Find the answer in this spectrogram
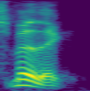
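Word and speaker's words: Smithwick's: Now, if you want to get fancy, there's another great Irish beer called Smittik. Now, smittic, I know how it's spelled and it's pronounced smithic.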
